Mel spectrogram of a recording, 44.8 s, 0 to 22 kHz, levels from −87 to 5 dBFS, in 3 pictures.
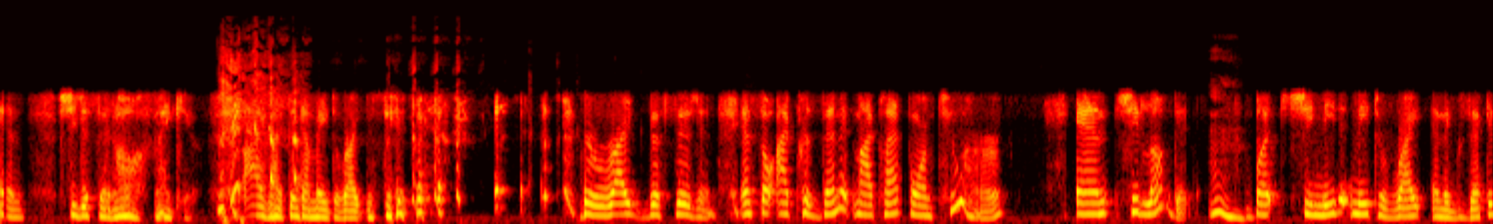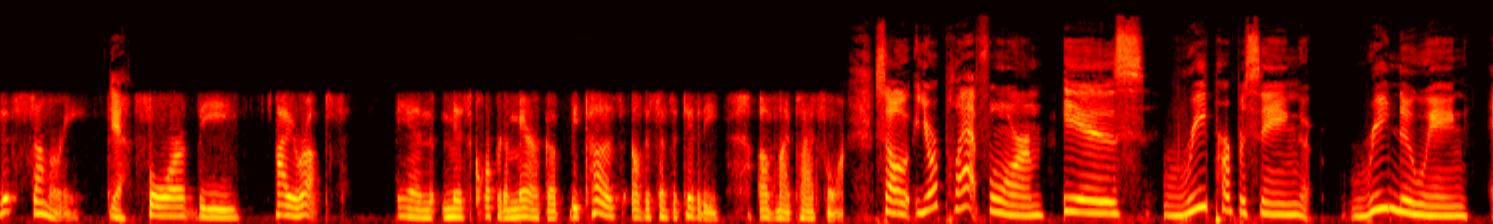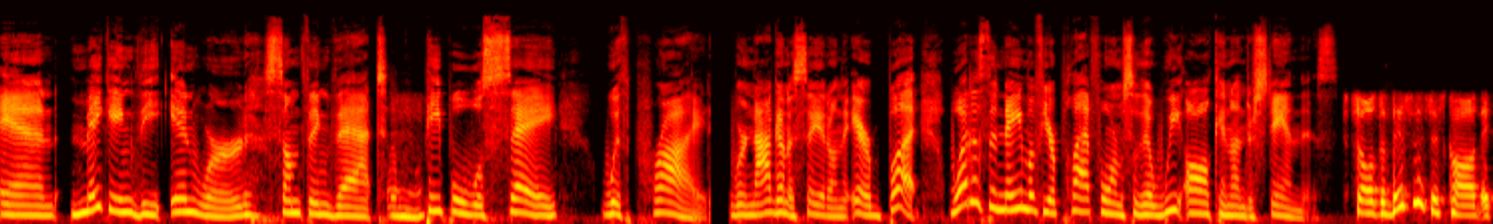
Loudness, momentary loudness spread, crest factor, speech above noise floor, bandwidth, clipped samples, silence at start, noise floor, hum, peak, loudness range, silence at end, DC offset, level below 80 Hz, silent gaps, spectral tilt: -25 LUFS; 9 LU; 22 dB; 41 dB; 16 kHz; under 0.1%; 0 s; -66 dBFS; none; -4 dBFS; 3 LU; 0 s; under 0.1%; -52 dBFS; 36.95-37.14 s; -4.5 dB/octave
